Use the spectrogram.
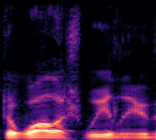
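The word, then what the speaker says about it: Dvalishvili: I'm sure I'm fucking his name up, but they say on the broadcast, Dewalish Wheelie. There's a V there, but they pronounce it like a W.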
